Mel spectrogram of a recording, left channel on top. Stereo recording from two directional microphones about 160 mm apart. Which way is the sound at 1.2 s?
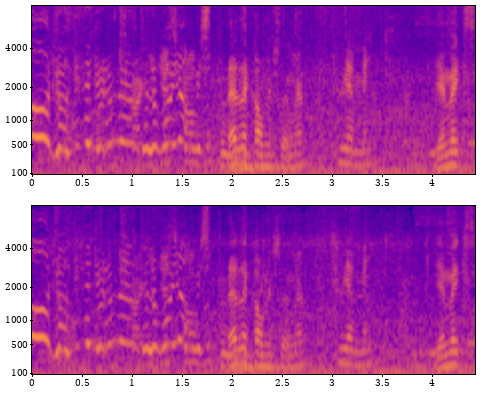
25° right (ahead or behind).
